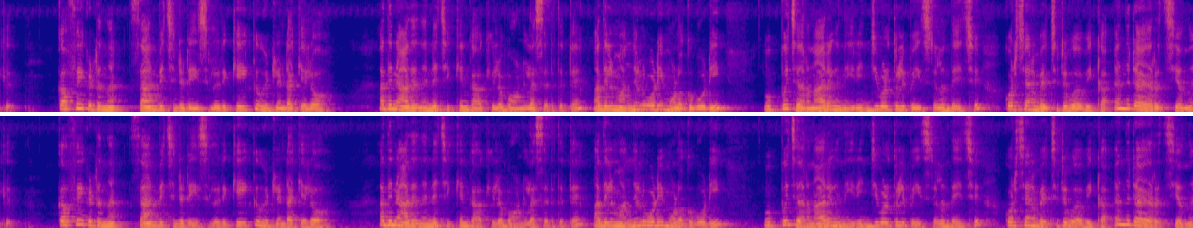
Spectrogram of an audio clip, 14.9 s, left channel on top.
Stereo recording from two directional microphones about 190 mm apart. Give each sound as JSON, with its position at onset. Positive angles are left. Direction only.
{"t": 0.7, "sound": "a woman's voice", "side_deg": 10}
